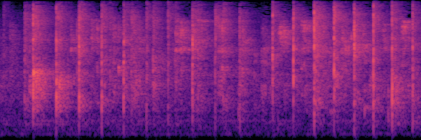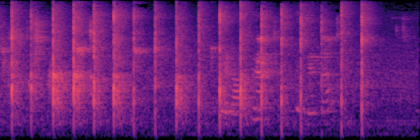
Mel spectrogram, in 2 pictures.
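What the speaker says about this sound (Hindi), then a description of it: "तभी ललिता के लिए तालियां बजाएं।" A small group at a children's event claps in a fast, fairly even rhythm, individual sharp hand claps close by and clearly separated, continuing for about eight seconds.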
